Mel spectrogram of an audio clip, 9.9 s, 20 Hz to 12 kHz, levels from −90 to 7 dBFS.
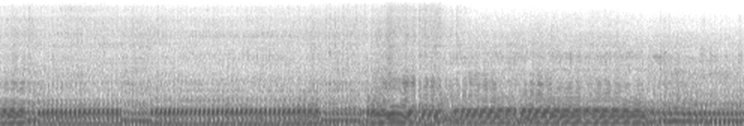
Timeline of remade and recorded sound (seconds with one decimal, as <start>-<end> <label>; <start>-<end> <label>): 0.0-9.9 recorded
